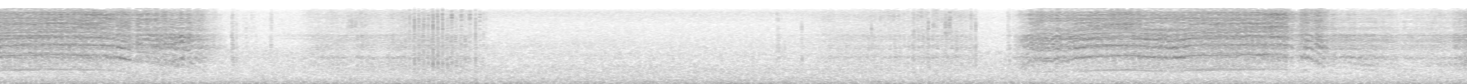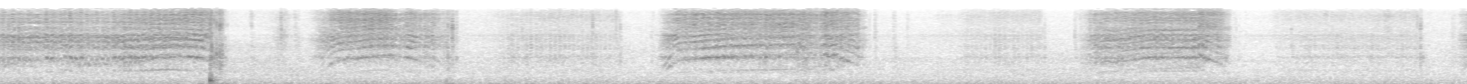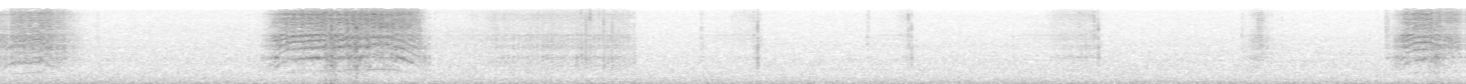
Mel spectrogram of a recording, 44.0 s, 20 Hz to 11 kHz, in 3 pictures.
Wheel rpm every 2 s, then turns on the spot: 130, 20, 10, 0, 20, 130, 110, 80, 70, 70, 60, 90, 30, 70, 30, 10, 80, 20, 0, 10, 0, 20.
2-6 8-10 18-20 22-24 26-28 34-36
